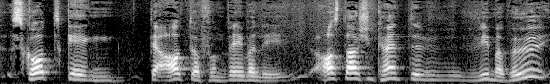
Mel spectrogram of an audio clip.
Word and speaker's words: Waverley: Ja, die waren Zeitgenossen und Waverley, angeblich ist die richtige Aussprache von Waverley, aber ich bleibe bei Waverley, ob Sir Walter Scott der Autor von dem Roman Waverley ist.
